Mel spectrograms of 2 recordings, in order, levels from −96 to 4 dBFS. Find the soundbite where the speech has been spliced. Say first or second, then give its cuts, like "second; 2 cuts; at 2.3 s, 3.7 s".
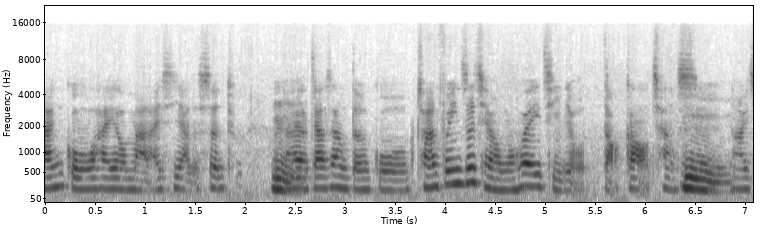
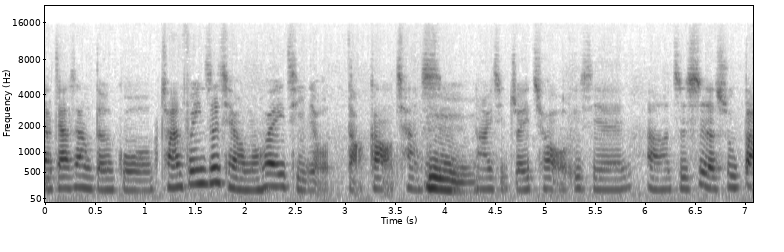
second; 1 cut; at 5.9 s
